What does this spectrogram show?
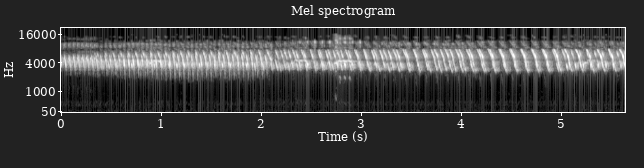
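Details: Canary performing campainha song with chirps, for training young canaries: a continuous, dense, buzzy high trill, shifting to a slightly different rolling tour midway, with one brief sharp click.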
